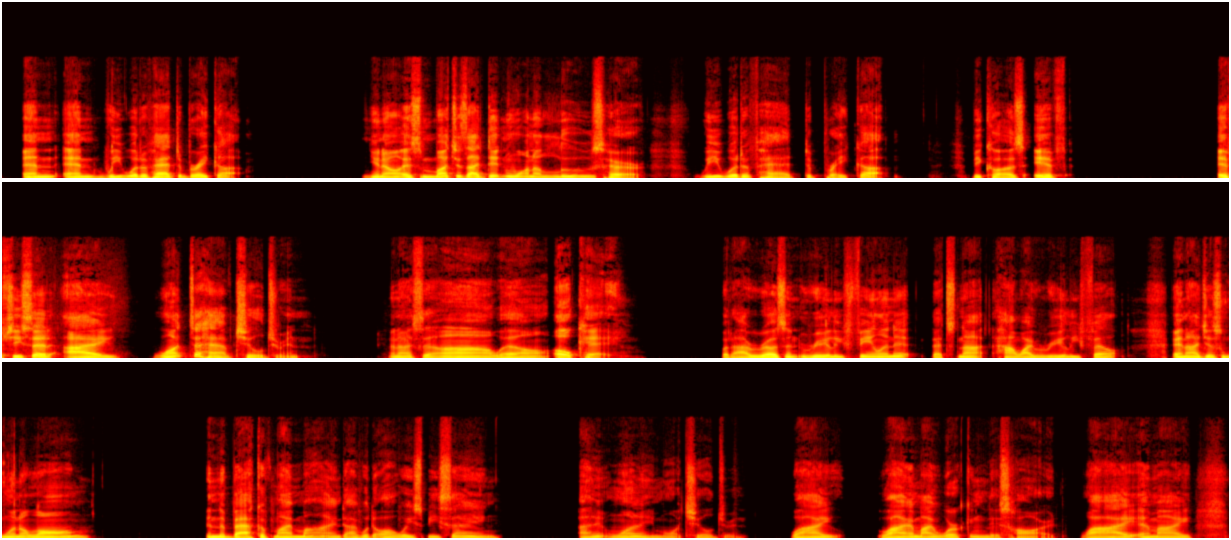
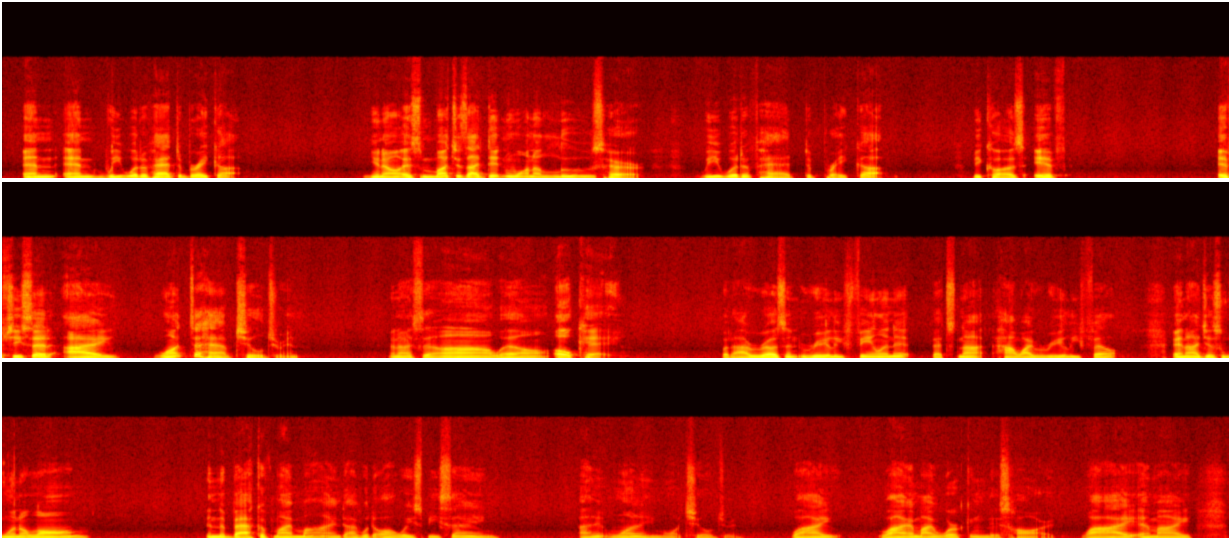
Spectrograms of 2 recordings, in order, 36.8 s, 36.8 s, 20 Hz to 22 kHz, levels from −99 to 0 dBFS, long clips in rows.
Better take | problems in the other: first | hiss; faint; throughout; 25 dB below the speech

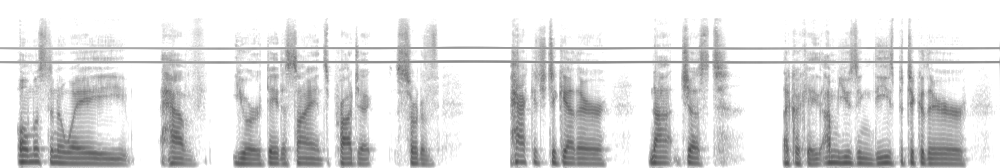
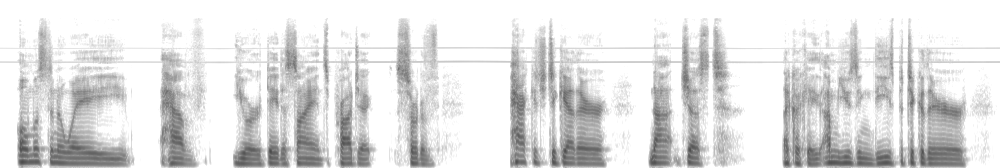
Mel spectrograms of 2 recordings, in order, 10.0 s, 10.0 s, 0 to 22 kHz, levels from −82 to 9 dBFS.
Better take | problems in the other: second | high-pitched whine; loud; throughout; 5 kHz, 8 dB below the speech; faint in the second

